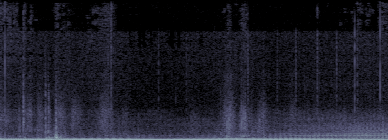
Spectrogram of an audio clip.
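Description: A drift car in first gear, held at steady throttle, gives a deep, loud engine rumble that stays continuous and close throughout, with no talk over it.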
